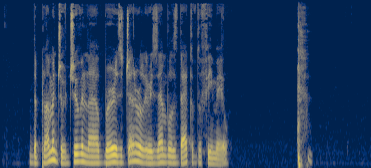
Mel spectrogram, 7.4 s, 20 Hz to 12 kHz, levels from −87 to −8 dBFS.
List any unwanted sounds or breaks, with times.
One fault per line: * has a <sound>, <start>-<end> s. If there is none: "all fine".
* has a throat clearing, 5.9-6.3 s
